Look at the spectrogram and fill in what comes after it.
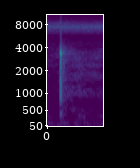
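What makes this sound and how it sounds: Two sharp knocks on a wooden tree trunk, checked while choosing wood to repair a bridge. Each knock is a short, bright tap that dies away almost at once. The trunk sounds solid, a sign that the wood is very strong.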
